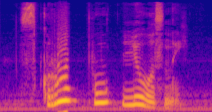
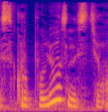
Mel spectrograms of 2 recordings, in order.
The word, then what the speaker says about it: скрупулезность: Слово «скрупулезность» созвучно с русским словом «крупа» – «скрупой», то есть «по крупинке», а значит произносится как «скрупулезность», «скрупулезный».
